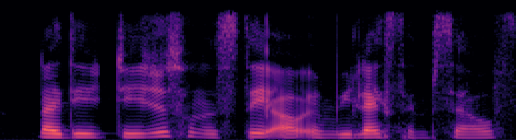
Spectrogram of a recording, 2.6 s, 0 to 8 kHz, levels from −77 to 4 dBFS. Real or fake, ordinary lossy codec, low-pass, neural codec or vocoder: real; none; 7.2 kHz; none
